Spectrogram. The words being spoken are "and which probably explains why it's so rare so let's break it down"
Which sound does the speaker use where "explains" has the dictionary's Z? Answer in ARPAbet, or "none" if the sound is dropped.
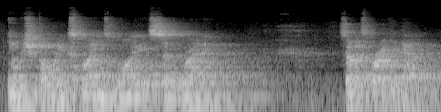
Z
